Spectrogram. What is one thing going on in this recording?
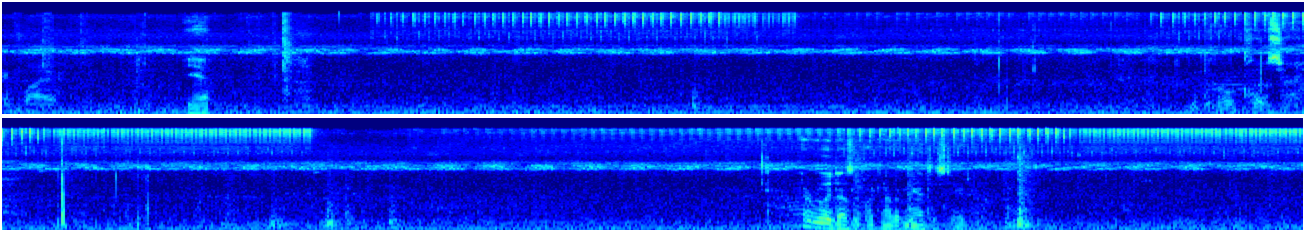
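A praying mantis chews on its prey with faint crunching.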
